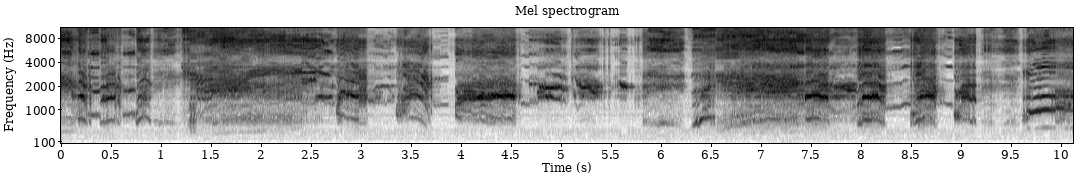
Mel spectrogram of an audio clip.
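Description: A person's laughter run through a voice-changer app, pitched up into long, wavering, wailing bursts with short breaks between them.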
